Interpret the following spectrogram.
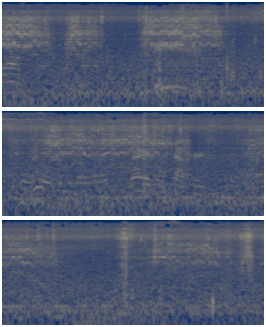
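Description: Spinning reel being cranked steadily, with faint voices in the background and a single click near the end.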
